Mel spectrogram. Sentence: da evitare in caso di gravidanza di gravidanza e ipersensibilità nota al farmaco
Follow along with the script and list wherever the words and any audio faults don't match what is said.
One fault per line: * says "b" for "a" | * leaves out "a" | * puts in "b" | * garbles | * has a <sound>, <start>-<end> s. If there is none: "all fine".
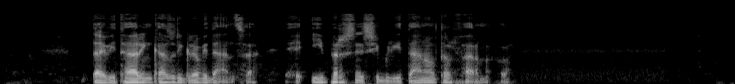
* leaves out "di gravidanza"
